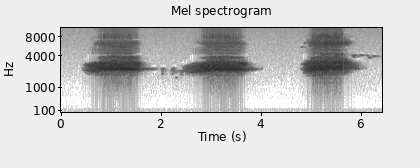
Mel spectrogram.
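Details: An immature male Paradise Riflebird practising his mating display in northern New South Wales lowland rainforest gives three loud, harsh, rasping calls, each about a second long, spaced roughly two seconds apart, over a faint low hum.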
